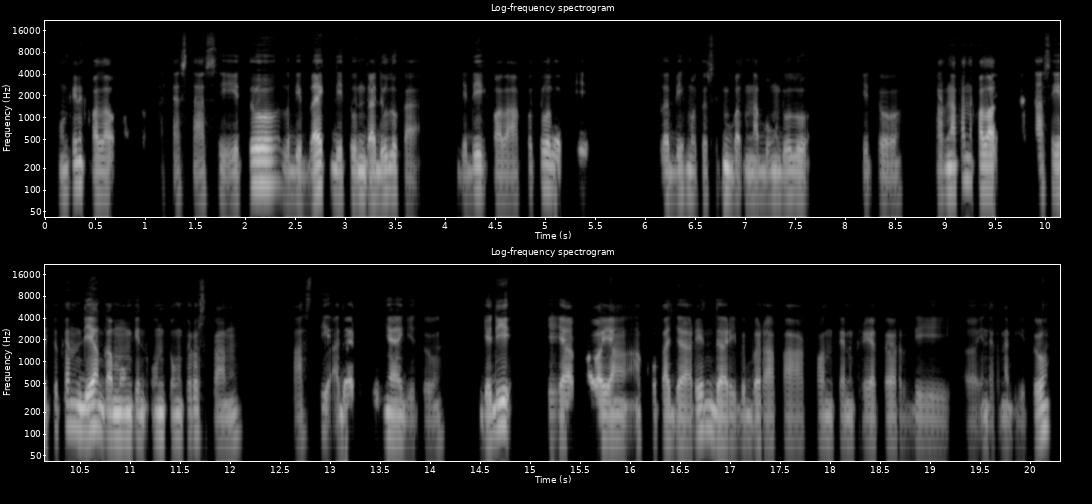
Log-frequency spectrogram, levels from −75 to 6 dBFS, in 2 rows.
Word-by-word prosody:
mungkin 115 Hz, +6 st, -1 dB
kalau 90 Hz, -2 st, -1 dB
untuk -, -, -30 dB, 0.2 s
investasi -, -, -7 dB
itu 125 Hz, +3 st, +6 dB
lebih 95 Hz, -1 st, -4 dB
baik 110 Hz, -, +7 dB
ditunda 95 Hz, -2 st, +1 dB
dulu, 100 Hz, +2 st, +2 dB
Kak. 75 Hz, -4 st, -8 dB, 0.4 s
Jadi 105 Hz, 0 st, -1 dB
kalau 85 Hz, -1 st, -2 dB
aku -, -, -13 dB
tuh 115 Hz, -1 st, +3 dB
lebih 360 Hz, -1 st, -5 dB, 0.7 s
lebih 90 Hz, +1 st, -2 dB
mutusin 90 Hz, -, -6 dB
buat -, -, -3 dB
nabung 90 Hz, +1 st, -4 dB
dulu, 90 Hz, -1 st, -1 dB, 0.6 s
gitu, -, -, -7 dB, 0.4 s
karena 100 Hz, +2 st, +1 dB
kan 145 Hz, -, -2 dB
kalau 105 Hz, 0 st, +8 dB
investasi 100 Hz, +1 st, -4 dB
itu -, -, -10 dB
kan 135 Hz, -3 st, +1 dB
dia 130 Hz, +4 st, +10 dB
nggak 100 Hz, -2 st, +3 dB
mungkin 100 Hz, 0 st, +3 dB
untung 95 Hz, -1 st, 0 dB
terus 105 Hz, 0 st, -5 dB
kan, 85 Hz, +3 st, -6 dB, 0.5 s
pasti -, -, -8 dB
ada -, -, -1 dB
ruginya, 95 Hz, -1 st, -1 dB
gitu. 80 Hz, 0 st, -13 dB, 0.4 s
Jadi, -, -, +6 dB, 0.4 s
ya 95 Hz, -1 st, +2 dB
kalau 95 Hz, -, +5 dB
yang 95 Hz, 0 st, +2 dB
aku -, -, -10 dB
pelajarin 105 Hz, +8 st, 0 dB
dari 90 Hz, 0 st, +3 dB
beberapa 85 Hz, -1 st, -4 dB
content 90 Hz, -1 st, -7 dB
creator 85 Hz, 0 st, -5 dB
di, 85 Hz, -3 st, -10 dB
eee, -, -, -17 dB
internet -, -, -10 dB
gitu, 115 Hz, -, 0 dB
95 Hz, 150 wpm, -26 LUFS, 85-105 Hz, 0.7 s, dia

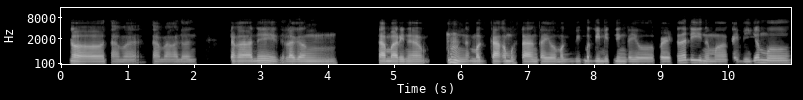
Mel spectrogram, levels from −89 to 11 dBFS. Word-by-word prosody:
Oo, 110 Hz, -2 st, +4 dB
tama. 105 Hz, +2 st, -6 dB, 0.2 s
Tama 110 Hz, -1 st, -5 dB
ka 110 Hz, -, -4 dB
do'n, 105 Hz, 0 st, -5 dB, 0.6 s
tsaka 125 Hz, -1 st, +3 dB, 0.2 s
ano, 125 Hz, -, -2 dB
eh, 125 Hz, -4 st, 0 dB
talagang 120 Hz, 0 st, +1 dB, 1.0 s
tama 125 Hz, 0 st, +6 dB
rin 120 Hz, 0 st, +1 dB
na 120 Hz, -1 st, +1 dB, 0.8 s
magkakamustahan 120 Hz, -1 st, +3 dB
kayo 115 Hz, -1 st, +1 dB
mag 110 Hz, +1 st, -3 dB, 0.3 s
magmi-meet 120 Hz, 0 st, -2 dB
din 120 Hz, -1 st, -2 dB
kayo 115 Hz, -1 st, -3 dB
personally 145 Hz, +6 st, +1 dB
ng 120 Hz, -, -2 dB
mga 115 Hz, -1 st, -2 dB
kaibigan 115 Hz, +7 st, -3 dB
mo 140 Hz, -1 st, -1 dB
120 Hz, 125 wpm, -26 LUFS, 115-125 Hz, 1.0 s, tama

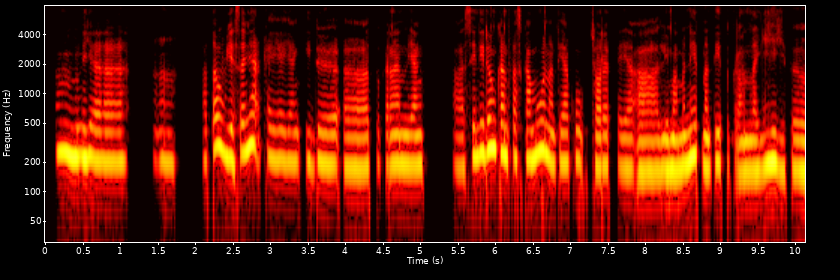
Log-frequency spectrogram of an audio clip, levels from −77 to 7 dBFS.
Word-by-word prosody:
Mmm, 250 Hz, -3 st, +5 dB
iya, 220 Hz, 0 st, +3 dB, 0.7 s
heeh, 205 Hz, -1 st, -7 dB, 0.5 s
atau 265 Hz, +8 st, -2 dB
biasanya 245 Hz, +7 st, +3 dB
kayak 210 Hz, -2 st, -4 dB
yang 200 Hz, 0 st, -5 dB
ide, 200 Hz, +1 st, -4 dB, 0.3 s
eee, 175 Hz, -1 st, -2 dB
tukaran 190 Hz, 0 st, -3 dB
yang, 185 Hz, 0 st, 0 dB, 0.4 s
eee, 180 Hz, -1 st, -10 dB
"Sini 225 Hz, +1 st, +1 dB
dong 275 Hz, +1 st, +6 dB
kanvas 230 Hz, -4 st, 0 dB
kamu, 215 Hz, +2 st, +2 dB
nanti 195 Hz, -2 st, -3 dB
aku 195 Hz, +1 st, -5 dB
coret, 185 Hz, 0 st, -4 dB
kayak, 175 Hz, -1 st, -5 dB
eee, 160 Hz, 0 st, -1 dB
5 170 Hz, 0 st, +3 dB
menit, 200 Hz, +7 st, +4 dB
nanti 180 Hz, +2 st, 0 dB
tukeran 165 Hz, -2 st, -3 dB
lagi," 165 Hz, +3 st, 0 dB, 0.2 s
gitu. 170 Hz, -, -9 dB
195 Hz, 160 wpm, -22 LUFS, 175-220 Hz, 0.7 s, dong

